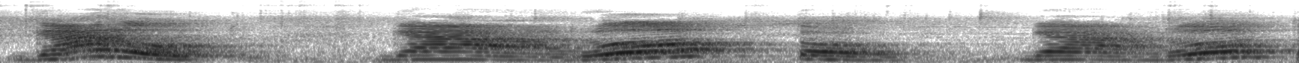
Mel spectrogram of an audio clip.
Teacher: Garoto, a sílaba mais forte é o ro, né? Então, ro é a sílaba mais forte e essa palavra ela é paroxítona, por quê?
